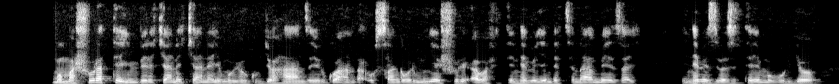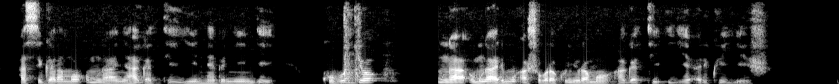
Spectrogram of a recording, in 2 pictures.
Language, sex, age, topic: Kinyarwanda, male, 25-35, education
